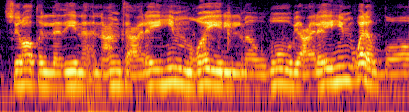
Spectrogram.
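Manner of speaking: fast spoken preview; quick run-through. Shown as a demonstration. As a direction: rattle it off quickly. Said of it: "Now we're gonna do the last ayah".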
